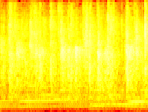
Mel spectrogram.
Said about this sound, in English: We'll give Jesus a hand clap of praise. Would you?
